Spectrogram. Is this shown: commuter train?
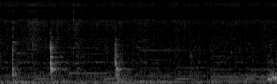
no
